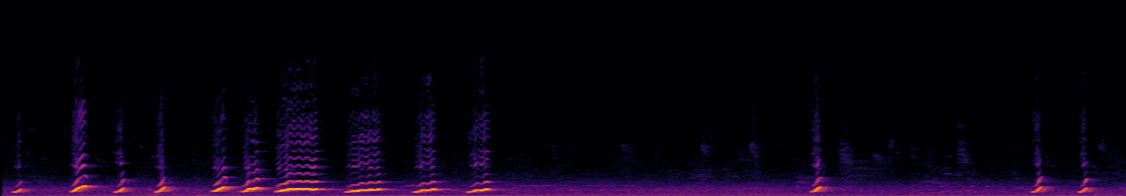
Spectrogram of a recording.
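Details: At Knoxville Zoo, Tennessee, a gibbon gives a run of loud rising whoops that speed up, then a few scattered whoops.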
